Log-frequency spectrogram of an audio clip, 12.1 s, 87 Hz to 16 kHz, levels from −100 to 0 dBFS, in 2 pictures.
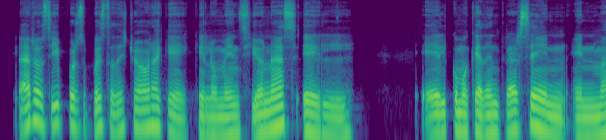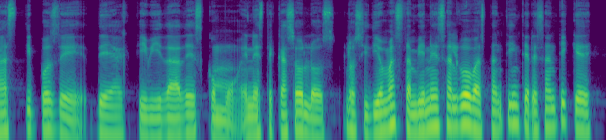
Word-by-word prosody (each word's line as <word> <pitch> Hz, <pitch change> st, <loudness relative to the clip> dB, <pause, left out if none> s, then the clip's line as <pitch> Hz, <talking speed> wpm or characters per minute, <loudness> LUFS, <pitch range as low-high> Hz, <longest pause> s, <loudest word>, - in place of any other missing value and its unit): Claro, 165 Hz, +4 st, +1 dB
sí, 155 Hz, +2 st, -2 dB
por 150 Hz, -2 st, -3 dB
supuesto. 135 Hz, -1 st, -4 dB
De 120 Hz, -, -3 dB
hecho, 140 Hz, +1 st, -5 dB
ahora 140 Hz, +1 st, 0 dB
que 105 Hz, -7 st, -4 dB
que 110 Hz, -, -2 dB
lo 105 Hz, 0 st, -1 dB
mencionas 110 Hz, +8 st, 0 dB
el 110 Hz, -3 st, -1 dB, 0.6 s
el 115 Hz, +3 st, 0 dB
como 120 Hz, -2 st, +1 dB
que 125 Hz, -, +1 dB
adentrarse 120 Hz, +5 st, +2 dB
en 105 Hz, -5 st, 0 dB
en 100 Hz, 0 st, -1 dB
más 115 Hz, +3 st, 0 dB
tipos 125 Hz, -1 st, -2 dB
de 95 Hz, -6 st, -2 dB
de 110 Hz, -3 st, -1 dB
actividades, 105 Hz, +1 st, -1 dB
como 90 Hz, -6 st, -3 dB
en 100 Hz, +1 st, 0 dB
este 105 Hz, -, -2 dB
caso 120 Hz, +2 st, +3 dB
los 95 Hz, -2 st, 0 dB
los 125 Hz, -4 st, -3 dB
idiomas 125 Hz, +9 st, +2 dB
también 125 Hz, +1 st, +3 dB
es 145 Hz, +1 st, +2 dB
algo 150 Hz, +2 st, +7 dB
bastante 130 Hz, +2 st, +2 dB
interesante 140 Hz, 0 st, 0 dB
y -, -, -17 dB
que 130 Hz, -5 st, 0 dB
120 Hz, 185 wpm, -24 LUFS, 105-135 Hz, 0.6 s, algo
